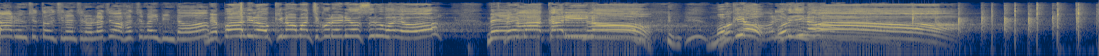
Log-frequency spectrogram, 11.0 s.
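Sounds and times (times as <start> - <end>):
speech: 0.4 - 9.7
one person clapping hands: 9.1 - 10.9.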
